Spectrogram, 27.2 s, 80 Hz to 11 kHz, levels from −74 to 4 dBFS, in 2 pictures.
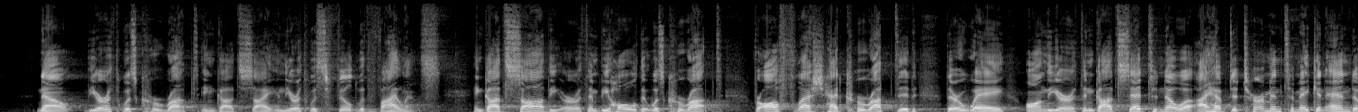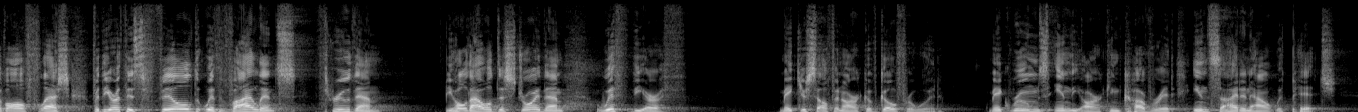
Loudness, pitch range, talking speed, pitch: -17 LUFS, 130-170 Hz, 190 wpm, 150 Hz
